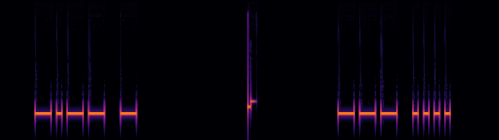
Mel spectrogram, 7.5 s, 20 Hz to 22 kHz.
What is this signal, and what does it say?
Morse code, heard as a keyed tone, about 15 wpm, 700 Hz. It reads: YT OH
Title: US States and Canadian Provinces 15wpm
